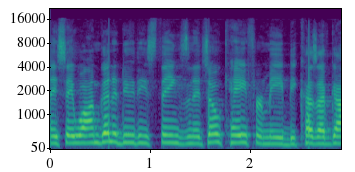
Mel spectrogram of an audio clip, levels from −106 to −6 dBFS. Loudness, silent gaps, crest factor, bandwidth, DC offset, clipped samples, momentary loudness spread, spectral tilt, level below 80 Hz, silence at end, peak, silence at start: -35 LUFS; none; 16 dB; 16.5 kHz; under 0.1%; under 0.1%; 6 LU; -5 dB/octave; -78 dBFS; 0 s; -18 dBFS; 0 s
